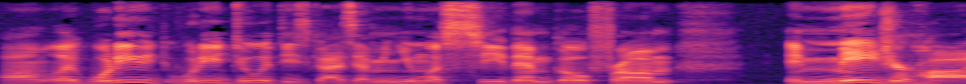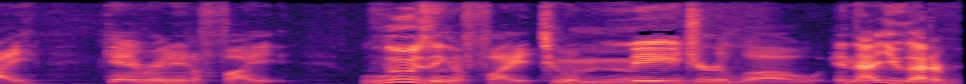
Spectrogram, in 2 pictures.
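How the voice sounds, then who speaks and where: A man's voice: on the high side, expressive, normal speed. Man in his thirties asking rambling questions. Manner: rambling questions full of "like" and "I mean". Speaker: podcast host. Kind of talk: interview questions. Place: studio room with bookshelves. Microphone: studio mic on a boom arm.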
